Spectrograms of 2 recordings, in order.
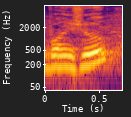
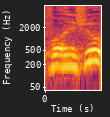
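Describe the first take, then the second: First: The word begins with a B sound. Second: The word begins with a V sound. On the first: This is the intended pronunciation. The speaker calls it right. "au lieu de" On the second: This is how the children mistakenly say it. The speaker calls it wrong. "les enfants confondent B et V. Ils disent"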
